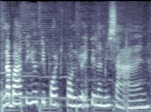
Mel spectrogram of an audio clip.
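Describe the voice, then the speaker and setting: A woman playing a patient nanny and housemaid in a radio drama, gentle and politely deferential. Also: high-pitched, animated, fairly quick, loud music behind the voice.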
